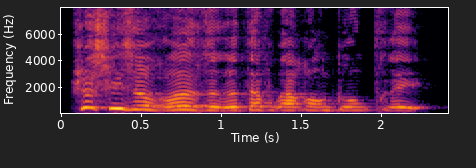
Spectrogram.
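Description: A woman's voice: high-pitched, very animated, a little slow, voice pushed up. A woman doing a bold, teasing young lover. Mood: playful. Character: playful young woman in love, bold and frank. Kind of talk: dramatized story reading.

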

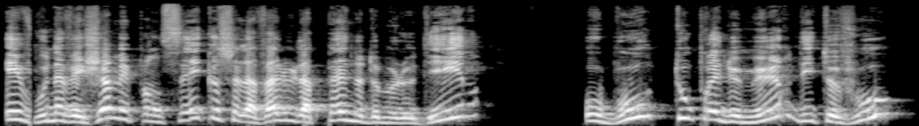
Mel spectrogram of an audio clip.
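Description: A plucky young male mongoose gives orders crisply, brave and determined, as a woman puts him on. His voice stays close to an ordinary speaking tone but lively in its rise and fall. It is a storybook hero, quick to act. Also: medium pitch. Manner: brisk and determined.

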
